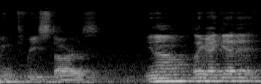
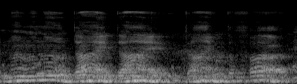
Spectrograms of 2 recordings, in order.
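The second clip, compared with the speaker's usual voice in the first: higher, slow, hammed-up protest; mock protest; 6 semitones higher than usual. Comic imitating settlers shouting stop, hammed-up. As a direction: wave them off in mock alarm. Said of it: "we were just like".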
